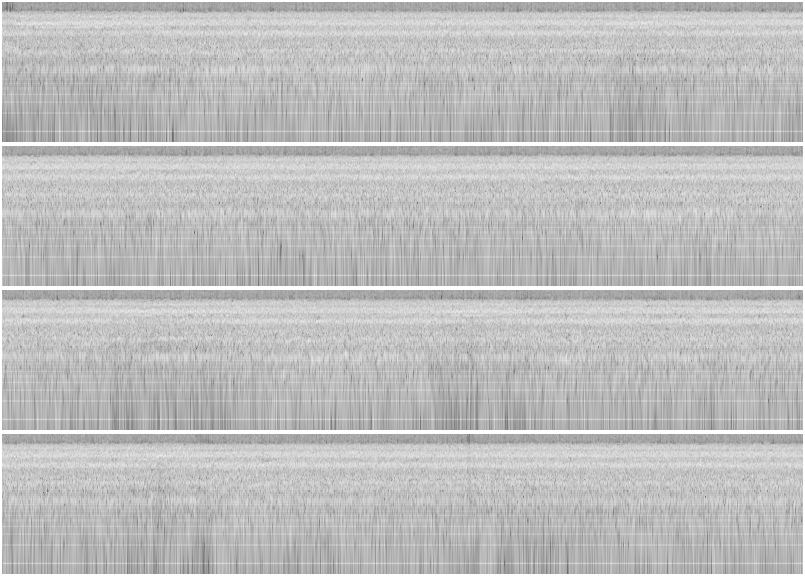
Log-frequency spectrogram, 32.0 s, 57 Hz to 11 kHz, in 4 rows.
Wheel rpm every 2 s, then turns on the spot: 220, 230, 230, 230, 230, 230, 230, 220, 230, 220, 220, 230, 230, 220, 230, 230.
none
